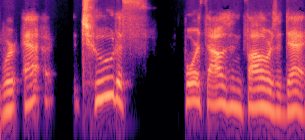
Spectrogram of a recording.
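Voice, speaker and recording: Here a man talks with a fairly high pitch. His pace is fairly slow, and the background is quiet. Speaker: holistic health doctor and author. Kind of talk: interview. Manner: animated.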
